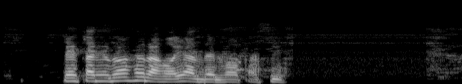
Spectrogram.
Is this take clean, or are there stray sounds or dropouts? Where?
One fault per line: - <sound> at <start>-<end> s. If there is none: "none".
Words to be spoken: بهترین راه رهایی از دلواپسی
none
